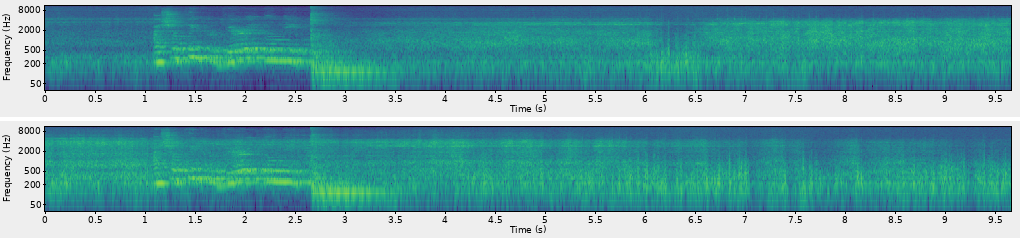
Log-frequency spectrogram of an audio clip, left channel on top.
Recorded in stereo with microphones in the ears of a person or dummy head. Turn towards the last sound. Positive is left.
turn(degrees=15)  # may be behind; listen again after turning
